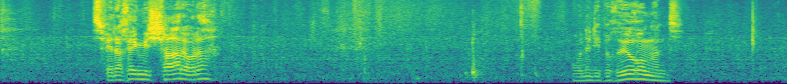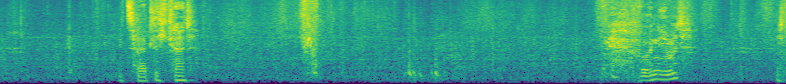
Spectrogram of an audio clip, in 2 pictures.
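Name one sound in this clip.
A man speaks playfully in a sing-song voice close by.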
